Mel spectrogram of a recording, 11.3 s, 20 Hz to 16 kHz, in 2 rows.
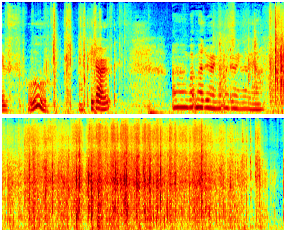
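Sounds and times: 
speech: 0.0 - 2.4, 3.4 - 5.4
small paper scraps crumpled inside an envelope: 0.0 - 2.5, 4.2 - 11.2.

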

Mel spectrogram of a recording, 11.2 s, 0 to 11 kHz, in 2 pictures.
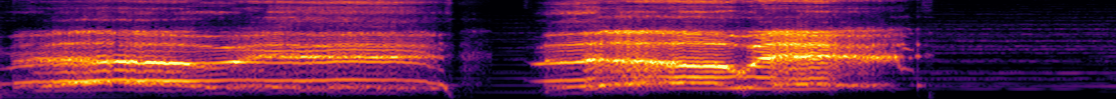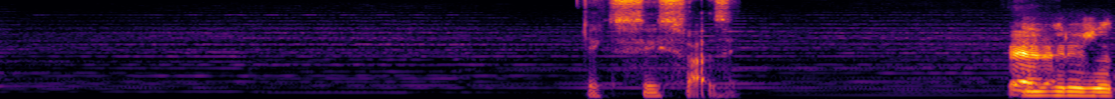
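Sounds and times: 
hunchbacked man groaning and wailing without words: 0.0 - 4.6
speech: 8.5 - 9.4, 10.6 - 11.1.

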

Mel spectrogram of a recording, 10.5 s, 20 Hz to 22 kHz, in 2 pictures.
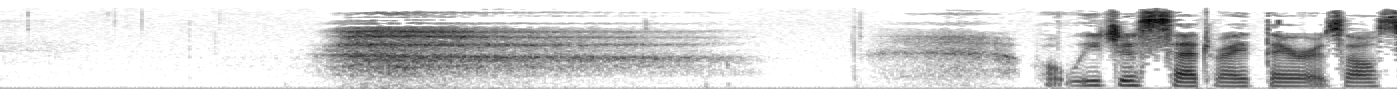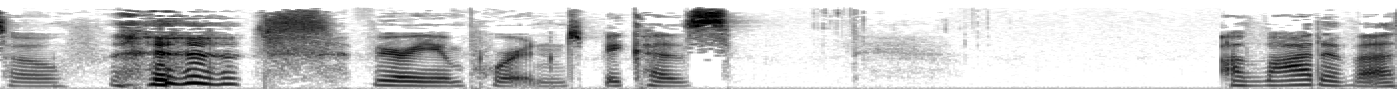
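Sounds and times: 
deep breath: 1.2 - 3.9, 8.4 - 8.9
speech: 3.9 - 8.1, 9.8 - 10.4.

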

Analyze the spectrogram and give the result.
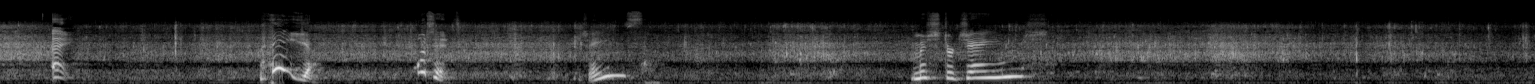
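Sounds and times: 
water splashing from boys playing in the water: 0.0 - 15.3
person calling out loudly: 0.5 - 0.8, 2.6 - 3.2
speech: 3.0 - 3.4, 4.3 - 4.6, 5.9 - 6.3, 9.2 - 10.4.

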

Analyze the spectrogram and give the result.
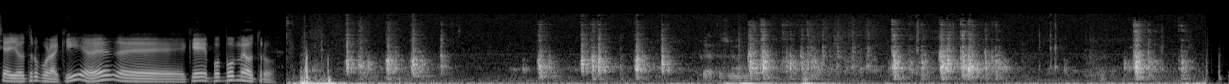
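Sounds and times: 
speech: 0.0 - 3.0
pinball machine playing: 3.4 - 12.1.

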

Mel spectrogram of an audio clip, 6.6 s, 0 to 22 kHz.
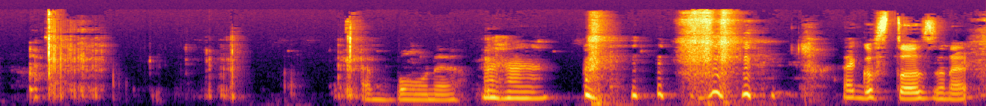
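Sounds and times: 
crunchy chewing of a salty snack: 0.2 - 2.4
speech: 2.4 - 6.5.

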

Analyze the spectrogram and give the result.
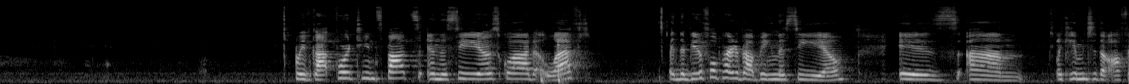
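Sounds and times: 
person sipping coffee with soft slurping and swallowing: 0.3 - 2.2
speech: 3.0 - 6.0, 6.7 - 11.2.

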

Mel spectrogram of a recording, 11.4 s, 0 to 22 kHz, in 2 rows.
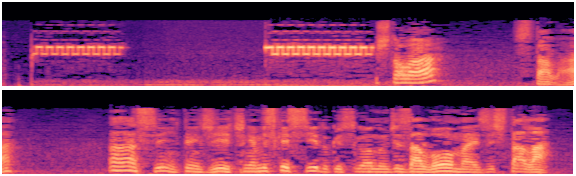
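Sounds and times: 
telephone ringing with fast trilling electronic ring on an outgoing call: 0.3 - 1.3, 2.6 - 3.8
low hum: 0.3 - 5.2
speech: 3.8 - 4.5, 5.1 - 6.0, 6.8 - 11.3.

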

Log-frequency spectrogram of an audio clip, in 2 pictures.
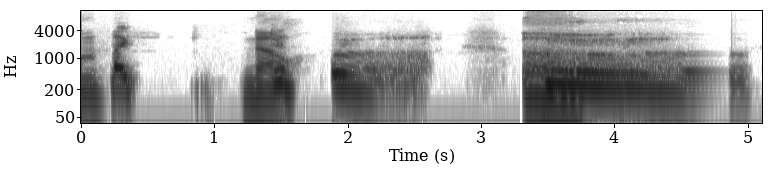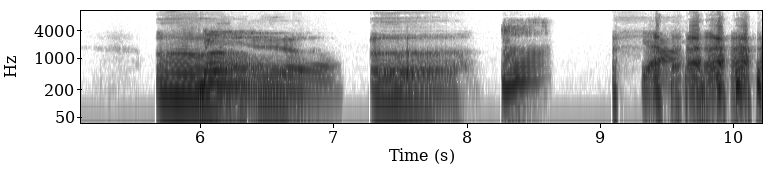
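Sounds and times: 
speech: 0.0 - 0.5, 1.2 - 2.6, 3.3 - 7.7, 9.3 - 10.2
man groaning and moaning during a massage: 3.3 - 4.7, 5.7 - 8.0
laughter: 9.1 - 10.2.

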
